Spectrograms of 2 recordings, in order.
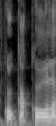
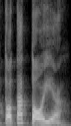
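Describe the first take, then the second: First: The word has its normal k and l sounds. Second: The k and l sounds are replaced by t. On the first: "ao invés de Coca-Cola" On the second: "ela trocava a maioria pelo T"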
